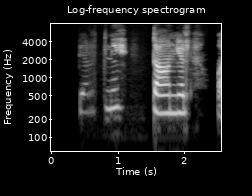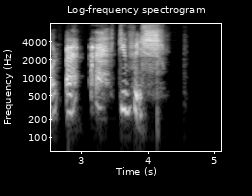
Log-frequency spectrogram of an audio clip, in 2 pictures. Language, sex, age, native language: Icelandic, male, 9, Icelandic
